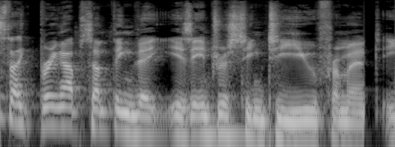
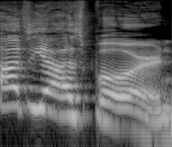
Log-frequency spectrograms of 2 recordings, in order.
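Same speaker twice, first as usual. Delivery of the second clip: big-smiling, high, slow, beaming exclamation. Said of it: "with a very big smile".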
